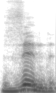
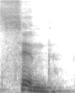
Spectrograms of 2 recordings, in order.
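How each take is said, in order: First: The word begins with a buzzing Z sound. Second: The word begins with a hissing S sound. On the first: The speaker calls it right. "mostly it is pronounced as Z. So this is sind" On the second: The speaker calls it wrong. "not sind"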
